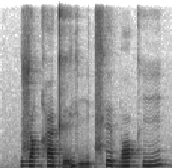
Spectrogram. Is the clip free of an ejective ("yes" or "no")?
no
